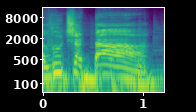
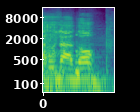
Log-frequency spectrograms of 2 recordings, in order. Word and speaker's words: luchador: Yo, he don't pronounce the R Puerto Rican. – Nah, yo. He don't, bro. He's not a luchador. He's a luchada. – He's a luchador.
